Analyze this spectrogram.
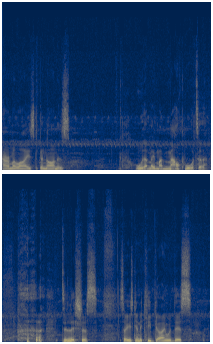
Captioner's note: laughter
